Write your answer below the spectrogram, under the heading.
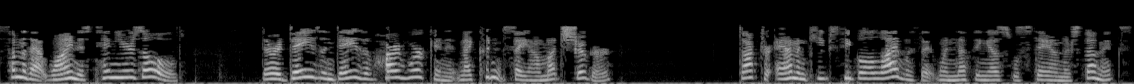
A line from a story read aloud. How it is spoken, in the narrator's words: cried Margaret aghast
